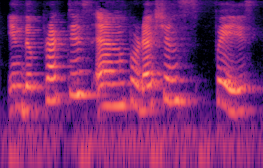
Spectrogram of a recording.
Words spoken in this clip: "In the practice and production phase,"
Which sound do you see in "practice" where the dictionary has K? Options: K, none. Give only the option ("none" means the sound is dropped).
K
